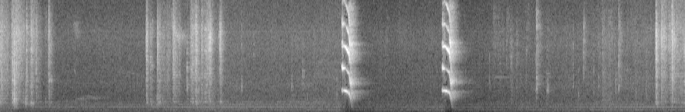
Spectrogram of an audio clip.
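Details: Wild, unhabituated bird drawing closer to a person offering food: two short, sharp squeaky calls about a second and a half apart amid scattered clicks, rustles and a faint steady hum.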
